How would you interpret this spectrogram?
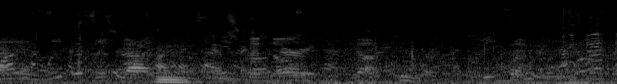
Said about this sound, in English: The Santa Cruz Farmers Market is going off as per usual, which is good. You can hear it in the background. I'm sure people talking and carrying on.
